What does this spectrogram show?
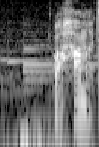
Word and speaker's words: Bahamut: Bahamut is how you say that.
